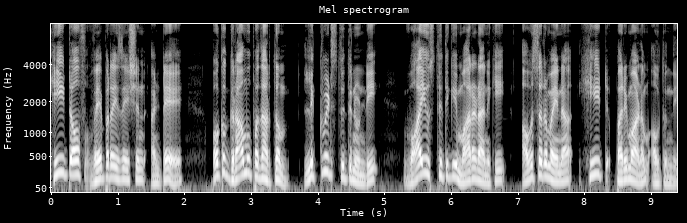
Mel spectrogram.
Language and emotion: Telugu, neutral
